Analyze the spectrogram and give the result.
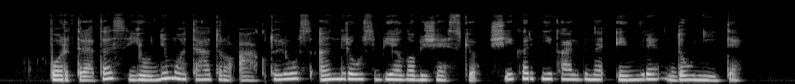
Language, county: Lithuanian, Klaipėda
